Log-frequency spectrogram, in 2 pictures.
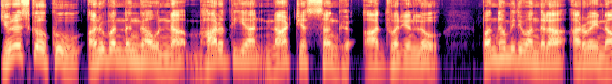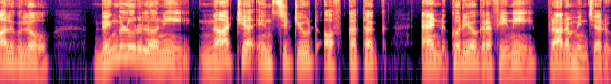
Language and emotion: Telugu, neutral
